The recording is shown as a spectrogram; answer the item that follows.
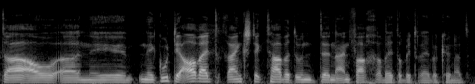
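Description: In a very clean recording with a silent background, a man speaks with a strong Swabian accent. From Swabia, southern Germany. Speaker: engineering student and choir singer. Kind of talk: casual interview. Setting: in a parked bus.

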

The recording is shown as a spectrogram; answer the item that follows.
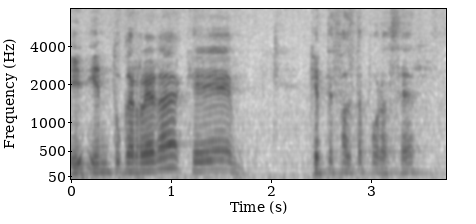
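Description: Ordinary pitch variation marks this man's fairly slow delivery. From Monterrey, Mexico. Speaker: online talk show host. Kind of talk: livestream talk show.

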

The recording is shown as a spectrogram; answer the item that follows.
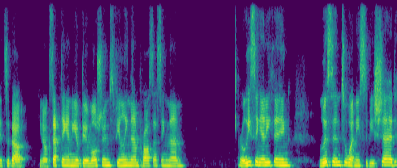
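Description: Over a quiet background, a woman speaks at medium pitch. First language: French (bilingual with English). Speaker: wellness coach and podcast host. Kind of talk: solo podcast monologue. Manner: casual, conversational with fillers.

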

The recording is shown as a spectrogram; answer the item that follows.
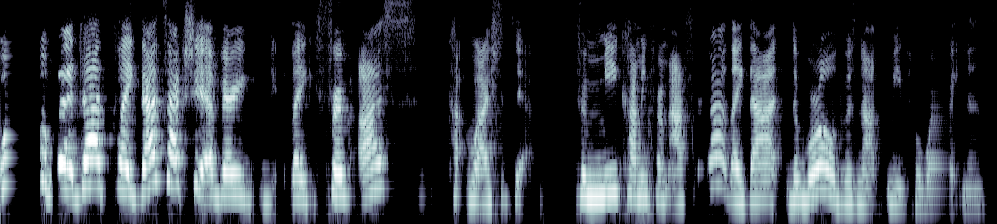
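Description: A woman speaks in a raised, projected voice at a high pitch and moderate pace, with a bright, sharp tone. Her pitch swings very widely and her loudness swings a lot. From Ethiopia, then US. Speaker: business school friend of host. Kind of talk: casual chat. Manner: halting.

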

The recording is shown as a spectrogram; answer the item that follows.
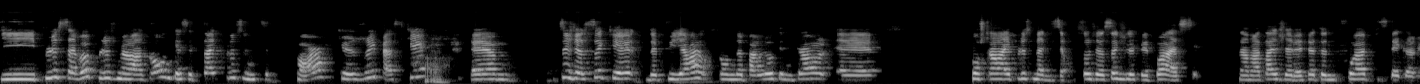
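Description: Speaking with a Quebec accent, a woman has a high pitch with ordinary pitch variation. Her pace is moderate. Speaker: entrepreneur. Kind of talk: coaching session.

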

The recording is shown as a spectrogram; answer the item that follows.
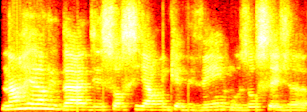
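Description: At a fairly slow pace, a woman talks in an ordinary speaking voice with a fairly high pitch. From Pernambuco, Brazil (Olinda). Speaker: social psychologist. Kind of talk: prepared statement. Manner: formal.

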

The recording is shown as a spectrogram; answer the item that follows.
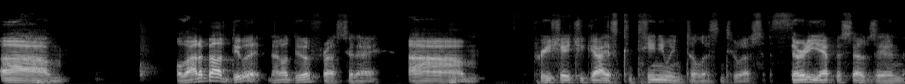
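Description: A man with a low, nasal voice and a bright, sharp tone speaks at a moderate pace. His intonation is lively.

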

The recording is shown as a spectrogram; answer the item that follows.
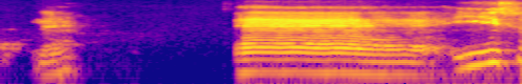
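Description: A man's bright, sharp-toned voice. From São Paulo, east zone. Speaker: independent filmmaker and poet. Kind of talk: casual interview storytelling. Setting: online live stream. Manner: halting, repeats words.

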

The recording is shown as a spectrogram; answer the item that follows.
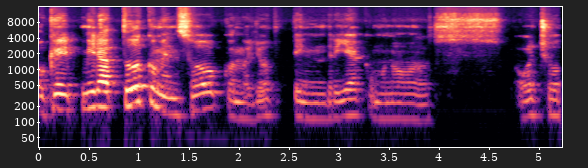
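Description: The speech has lively intonation and big swings in loudness. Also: man. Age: 20s. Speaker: photographer. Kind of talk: interview.

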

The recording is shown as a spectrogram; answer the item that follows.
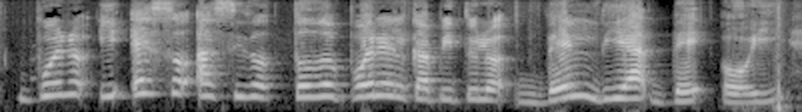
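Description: A woman with a Chilean accent and lively intonation. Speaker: podcast host and street singer. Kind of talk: casual monologue.

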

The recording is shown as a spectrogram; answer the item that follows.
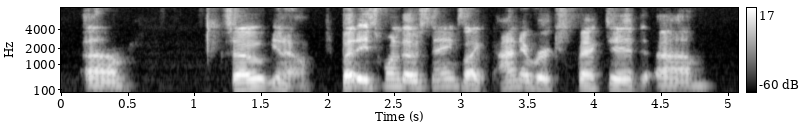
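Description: The sound is dry and close with no echo as a man speaks at a moderate pace with ordinary pitch variation. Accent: Southern US. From Mississippi, Tupelo. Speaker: filmmaker. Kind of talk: casual interview.

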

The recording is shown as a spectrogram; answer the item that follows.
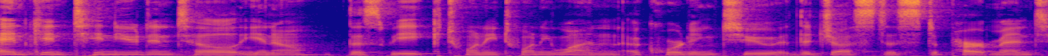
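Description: A woman at medium pitch talks with hardly any pauses. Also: moderate pace. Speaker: podcast host. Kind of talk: casual monologue. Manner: animated.

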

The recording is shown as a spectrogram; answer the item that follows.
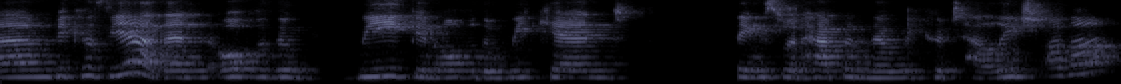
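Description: A woman with a German accent, high-pitched, with fairly even intonation. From Germany, Hamburg. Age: 20s. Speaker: lawyer and small business owner. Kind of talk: casual chat.

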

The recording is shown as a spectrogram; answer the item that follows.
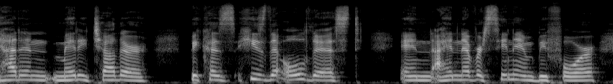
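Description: A woman speaks at a very slow pace with fairly even intonation. She has a Spanish accent. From Mexico, then North Denver from age 13. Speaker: community nonprofit leader. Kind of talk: interview.

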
